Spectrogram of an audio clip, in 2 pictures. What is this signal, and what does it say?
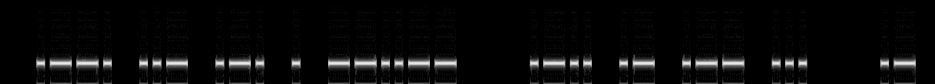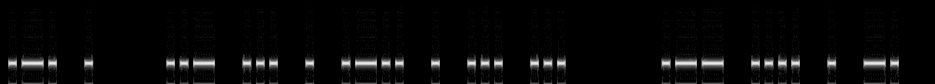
Morse code, heard as a keyed tone, about 18 wpm, spaced as for 15 wpm, 1000 Hz. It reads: PURE, LAWS ARE USELESS WHEN
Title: 15 WPM morse code quotes for Thu, 29 Feb 2024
